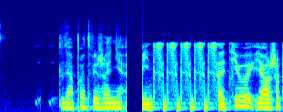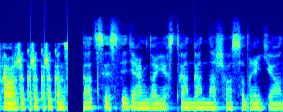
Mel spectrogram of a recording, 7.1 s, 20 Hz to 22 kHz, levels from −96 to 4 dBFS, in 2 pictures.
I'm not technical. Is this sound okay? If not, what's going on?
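No. From 1.59 to 4.59 seconds, the speech turns dull and muffled, with nothing above about 5.2 kHz. There is a brief gap of about 0.2 seconds at the switch, a small jump in loudness, and faint new background noise. This is likely an input switched to a poorer device, such as a headset taking over.

There is also a repeated buffer. The computer ran out of fresh sound and replayed the last piece, about 0.17 seconds long. It makes a stutter from 2.05 to 2.73 seconds (four extra repeats), 3.93 to 4.27 seconds (two), and 5.97 to 6.14 seconds (one).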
